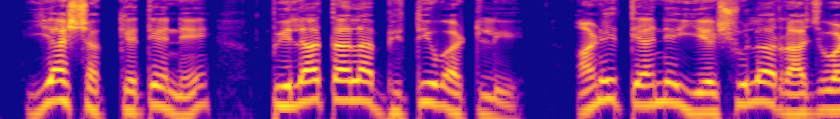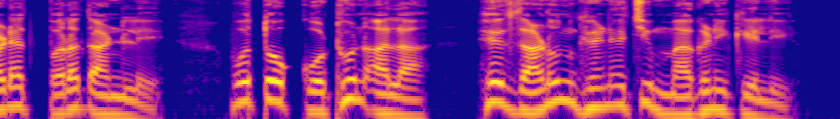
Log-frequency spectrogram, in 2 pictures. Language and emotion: Marathi, neutral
